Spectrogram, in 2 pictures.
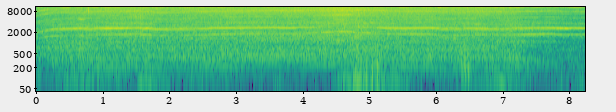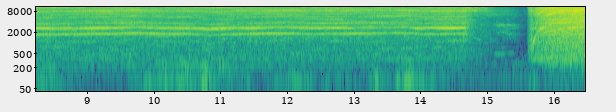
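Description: Electric hand mixer running, its beaters working banana bread batter: a steady motor whine. Near the end it stops briefly, then runs again for about a second before cutting off.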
